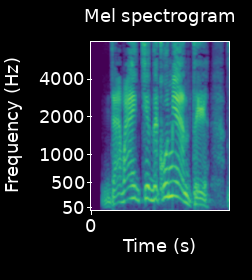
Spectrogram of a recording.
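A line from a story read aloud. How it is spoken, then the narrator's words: Shrill nasty old woman. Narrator (Russian): завопила старуха противным голосом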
